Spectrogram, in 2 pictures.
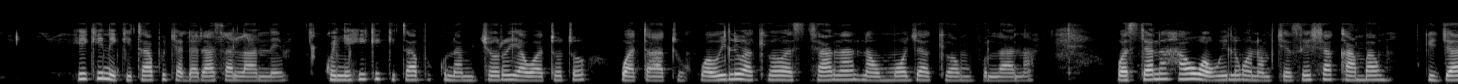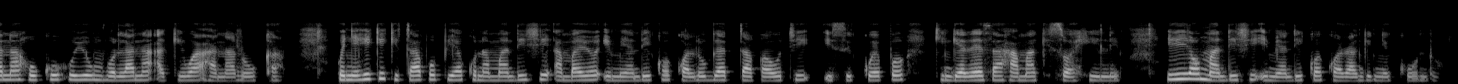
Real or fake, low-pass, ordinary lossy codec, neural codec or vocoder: real; 7.2 kHz; AAC, 48 kbps; none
